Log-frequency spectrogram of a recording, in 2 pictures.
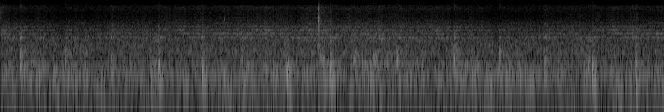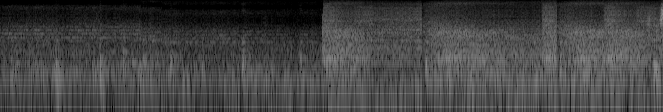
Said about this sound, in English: Yeah, Nat, get to the train.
